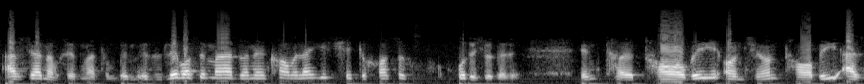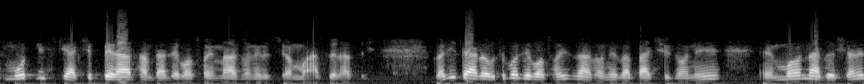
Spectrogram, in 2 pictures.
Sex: male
